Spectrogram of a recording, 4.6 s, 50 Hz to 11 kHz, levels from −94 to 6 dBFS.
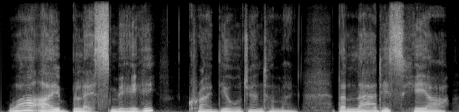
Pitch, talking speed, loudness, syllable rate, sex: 150 Hz, 145 wpm, -19 LUFS, 3.9 syllables/s, male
